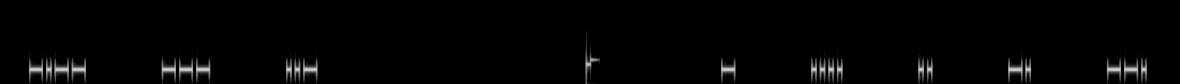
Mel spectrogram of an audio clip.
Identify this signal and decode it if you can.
Morse code, heard as a keyed tone, about 27 wpm, spaced as for 10 wpm, 690 Hz. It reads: YOU THING
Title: 6x Character Spacing - Top 100 Words - 28wpm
